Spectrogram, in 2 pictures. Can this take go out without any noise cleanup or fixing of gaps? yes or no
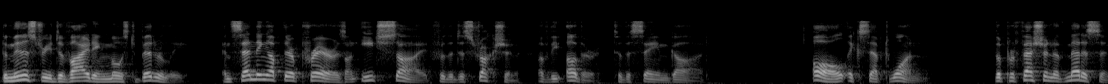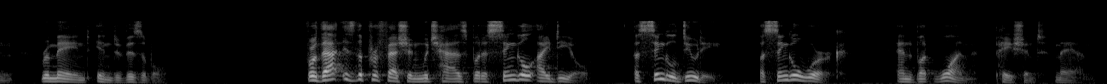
yes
